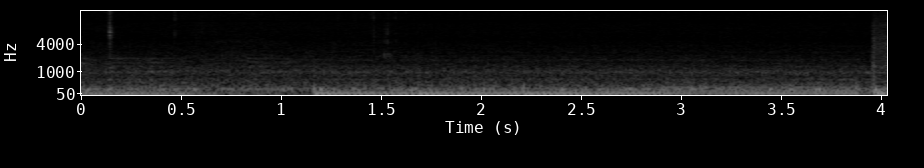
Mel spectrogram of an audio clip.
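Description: Low steady hum inside a car cabin, with no speech. The hum drops briefly and comes back abruptly about a second in.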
